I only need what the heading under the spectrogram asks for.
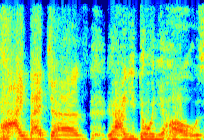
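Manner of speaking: slow, scornful, derisive delivery. Mocking how another streamer greets viewers: mocking imitation of Hussey. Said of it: "'Cause Hussey's like".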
